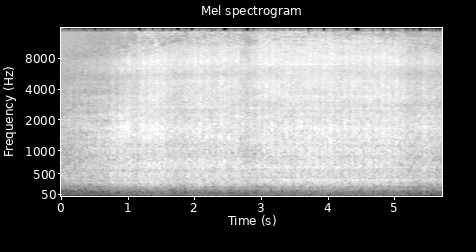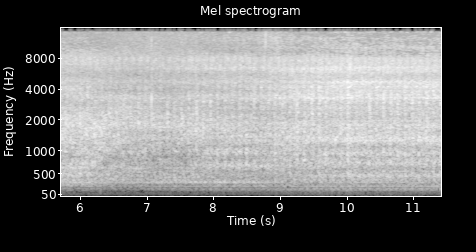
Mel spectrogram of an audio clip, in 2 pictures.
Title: Strange noise passat cc 2.0 tdi dsg 2012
